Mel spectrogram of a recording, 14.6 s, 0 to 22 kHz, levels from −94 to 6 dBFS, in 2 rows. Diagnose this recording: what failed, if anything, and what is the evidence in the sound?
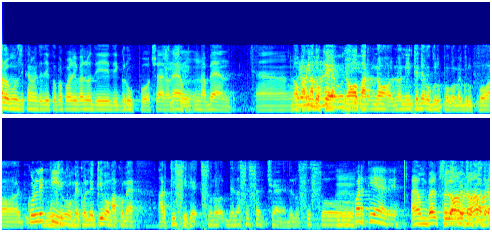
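Aliasing runs throughout the recording, introduced at sample-rate conversion. Content above about 5.5 kHz folds back as gritty, metallic tones unrelated to the source, roughly 25 dB under it. This points to a drop from 48 kHz to around 11 kHz without anti-alias filtering.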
